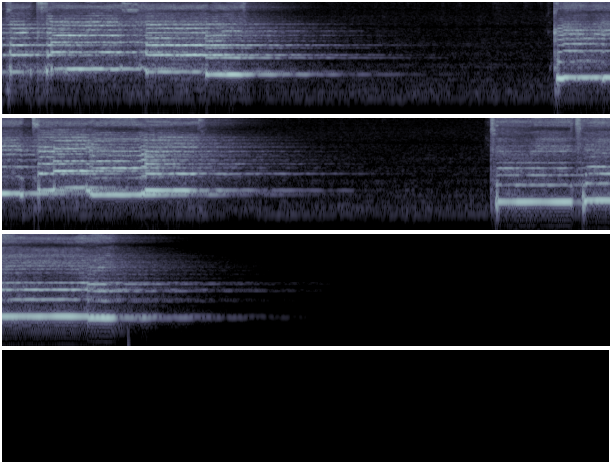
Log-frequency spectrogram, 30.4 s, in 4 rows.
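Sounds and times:
voice: 0.0 - 3.8, 6.9 - 10.8, 13.7 - 17.3.

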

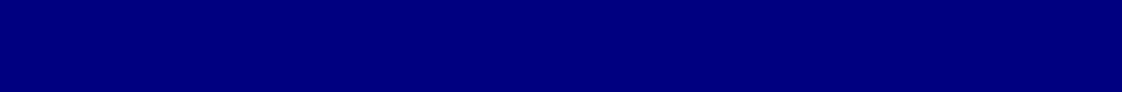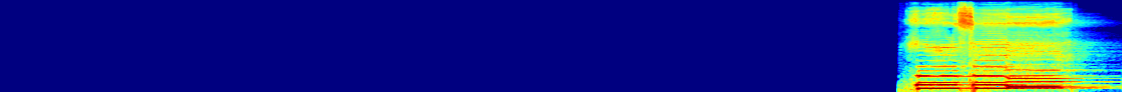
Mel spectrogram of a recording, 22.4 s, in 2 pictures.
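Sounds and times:
vocal harmonies: 20.2 - 22.4.

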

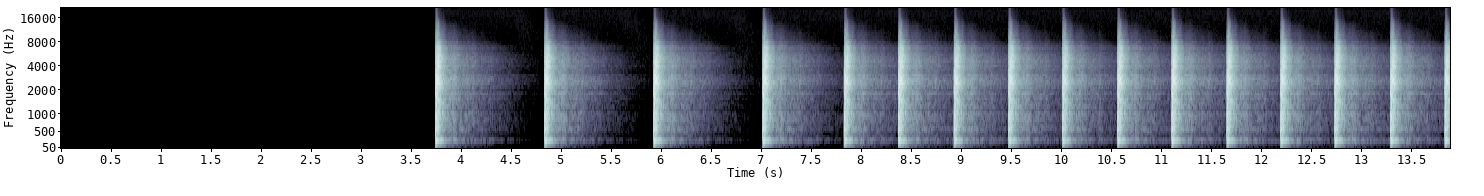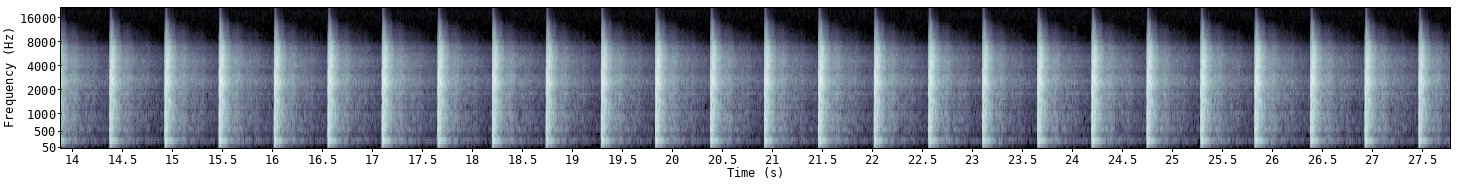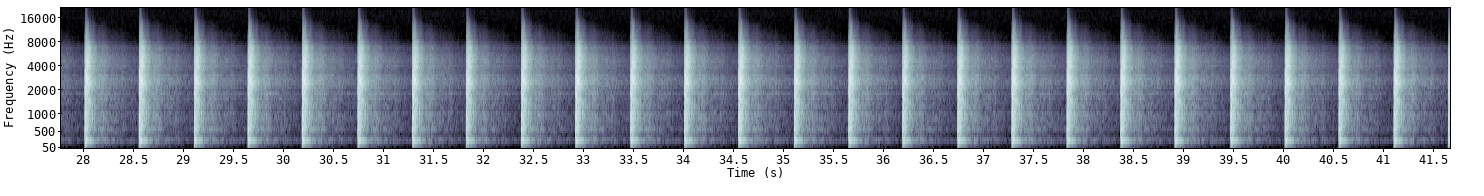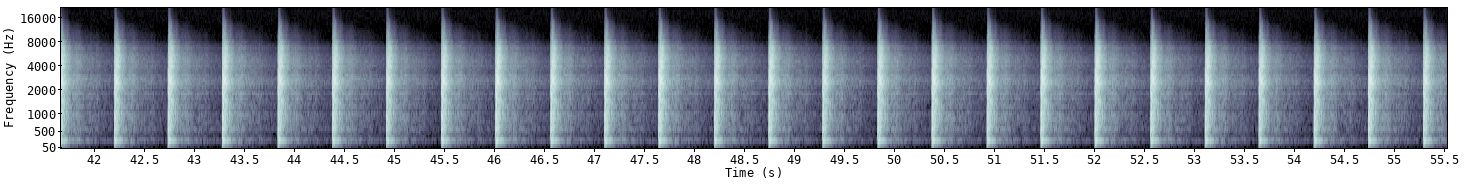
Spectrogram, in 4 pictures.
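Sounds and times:
snare drum: 3.8 - 5.4, 6.0 - 6.4, 7.0 - 55.5.

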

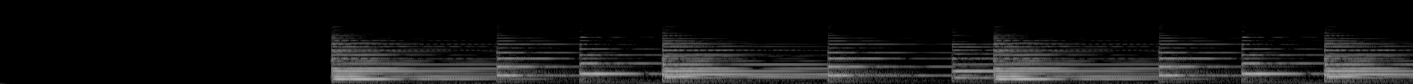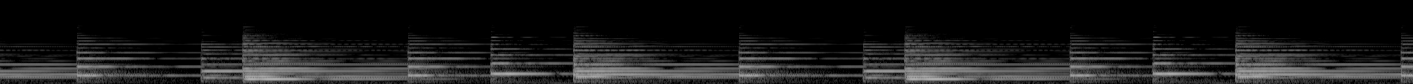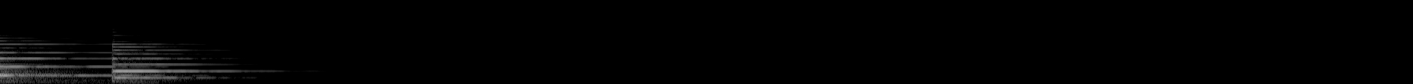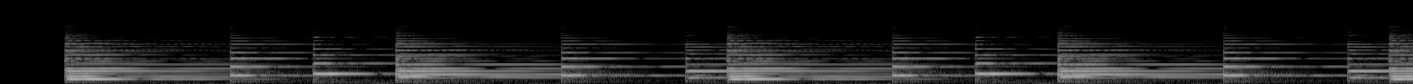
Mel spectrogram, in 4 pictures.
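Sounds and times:
piano: 3.3 - 31.0, 43.0 - 56.5.

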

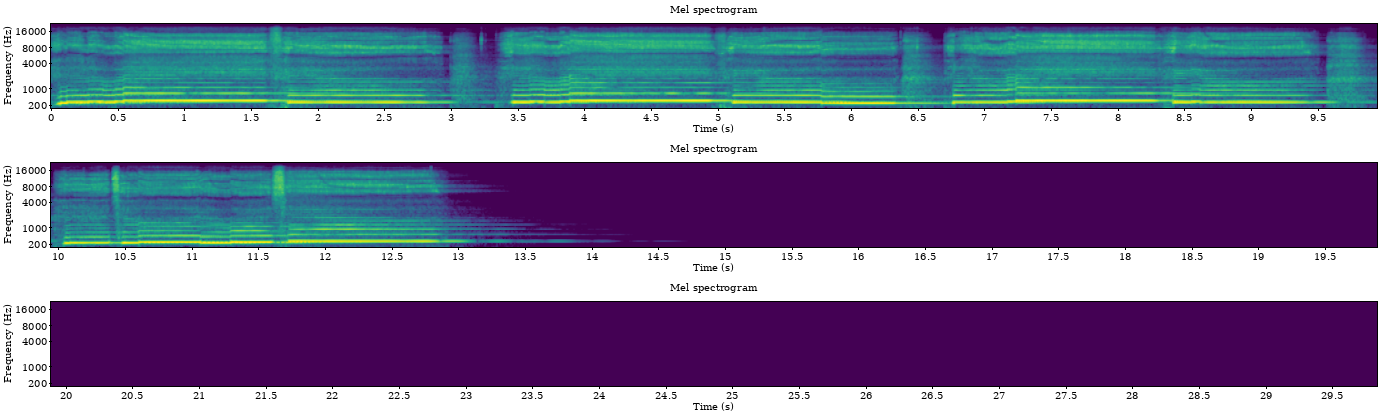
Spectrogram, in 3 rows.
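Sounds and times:
vocals: 0.0 - 13.8.

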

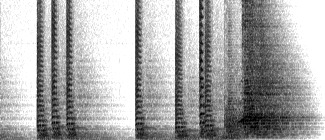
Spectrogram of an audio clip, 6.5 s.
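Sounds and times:
orchestra playing: 0.7 - 1.7, 2.7 - 5.6.

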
